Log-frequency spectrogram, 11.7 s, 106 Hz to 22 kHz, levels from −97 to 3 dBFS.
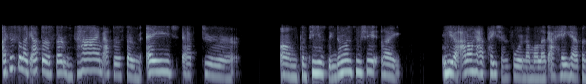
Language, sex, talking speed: English, female, 165 wpm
